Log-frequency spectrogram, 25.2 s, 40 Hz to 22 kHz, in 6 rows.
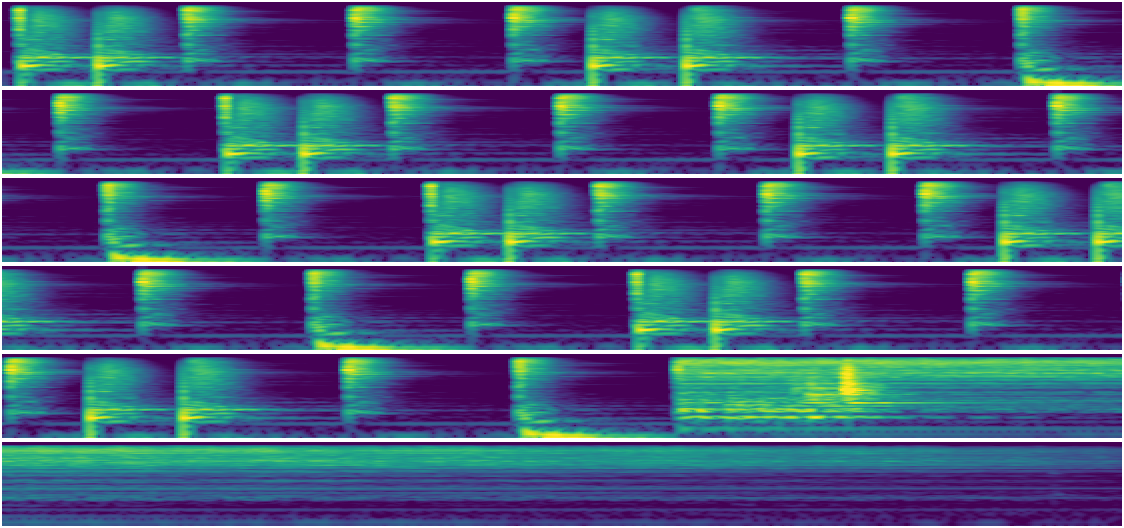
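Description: Taye GoKit drum kit with UFIP hi-hats playing a steady beat: hi-hat eighth notes, bass drum, and a cloth-damped snare syncopated a sixteenth after beat 2 and a sixteenth before beat 4. A little after three-quarters of the way through it ends on a cymbal crash that rings and slowly fades.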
